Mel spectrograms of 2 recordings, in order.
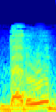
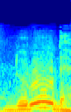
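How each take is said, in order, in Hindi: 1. पहले अक्षर में 'a' स्वर है। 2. पहले अक्षर में 'u' स्वर है। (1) "दरूद नहीं है" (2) "लफ्ज दुरूद है"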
